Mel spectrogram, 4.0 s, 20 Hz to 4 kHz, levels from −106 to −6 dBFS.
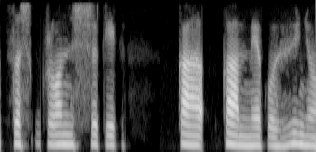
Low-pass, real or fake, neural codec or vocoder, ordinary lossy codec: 3.6 kHz; real; none; none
